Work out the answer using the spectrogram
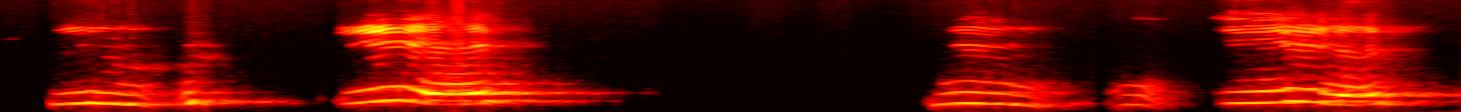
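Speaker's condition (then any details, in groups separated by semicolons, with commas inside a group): Cerebral palsy; since birth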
